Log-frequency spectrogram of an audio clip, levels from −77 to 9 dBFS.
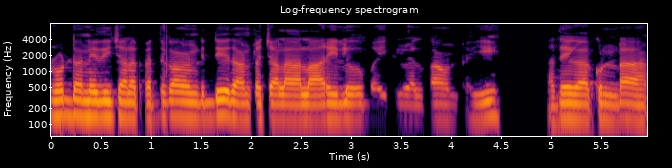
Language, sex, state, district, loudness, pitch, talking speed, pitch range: Telugu, male, Andhra Pradesh, Guntur, -15 LUFS, 125 Hz, 140 wpm, 120-135 Hz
